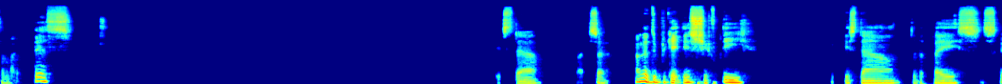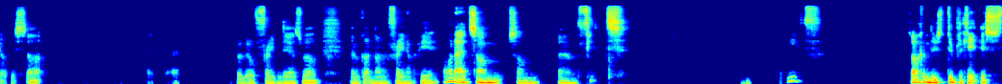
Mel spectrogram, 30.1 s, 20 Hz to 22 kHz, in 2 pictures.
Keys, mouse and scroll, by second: 5.6 click, 6.5-7.7 drag, 8.0 click, 8.4 middle click, 9.2 click, 10.5 shift+d, 11.3-13.2 drag, 13.5 s, 16.9 click, 17.3-19.7 middle drag, 20.2-21.2 middle drag, 23.1 middle drag, 24.1-24.4 middle drag, 24.8 click, 25.3-25.8 middle drag, 26.1-26.4 middle drag, 26.8-28.4 middle drag, 28.6 click.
